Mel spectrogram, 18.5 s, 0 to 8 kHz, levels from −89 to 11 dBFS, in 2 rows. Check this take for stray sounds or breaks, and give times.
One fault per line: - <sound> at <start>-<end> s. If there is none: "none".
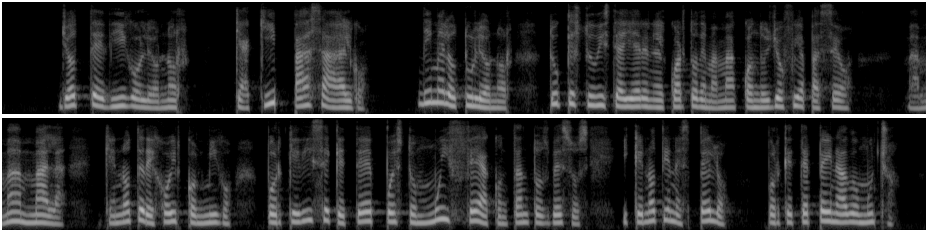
none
